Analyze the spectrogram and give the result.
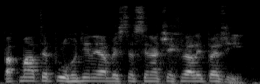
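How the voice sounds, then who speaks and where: A man reading the part of a fatherly older army officer who is a keen photographer, in a hearty, brisk manner. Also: on the high side, fairly bright tone, pitched above the performer's own voice, close to an everyday voice. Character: older male officer, kindly veteran photographer.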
